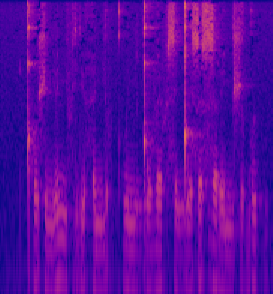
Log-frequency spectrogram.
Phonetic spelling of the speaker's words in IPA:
ǃʰ o ʃ e nʲ ɜ nʲ e f rʲ ə h ɛ nʲ j ə f kʷʰ ɨ nʲ o ŋ͡ǃ o v ɛ f s e ŋ͡ǃ e s ə s z ɜ ɾ e nʲ ə ʃ e ɡʷ ɨ kʷ

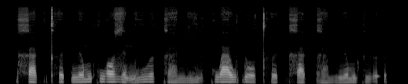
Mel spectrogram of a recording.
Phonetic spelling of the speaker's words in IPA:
x a˨˩ k̚ t̪ʰ ə˨˩ t̚ n ə˨˦ m k w ɔ˧ z ə̰˧˨ n v u˧ ə̯ k a̤˨˩ n ɣ ḭ˧˨ ə̯ k w a˧ w ɗ o˨˦ t̪ʰ ə˨˩ t̚ x a˨˩ k̚ ɣ a̤˨˩ m n ə˧ m k ɨ̰˧˨ ə̯ ʔ

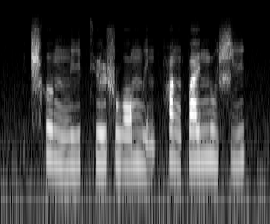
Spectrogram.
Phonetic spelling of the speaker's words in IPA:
ʈ͡ʂʰ ɤ˥˩ ŋ n̪ i˧˥ t̪ʰ y˧˥ ʂ w ɔ˧˥ m ḭ˨˩ n pʰ ɑ˥˩ ŋ p a˥ ɪ̯ n̪ u˥˩ ɕ i˧˥

